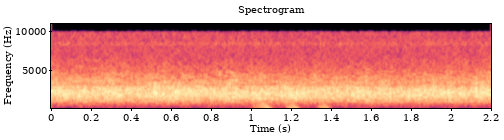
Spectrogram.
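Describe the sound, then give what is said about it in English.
A large crowd of brethren claps in a steady, dense wash of applause, with a brief voice rising faintly underneath partway through. “And maybe you can hear the applause here. There's our brethren here applauding you.”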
